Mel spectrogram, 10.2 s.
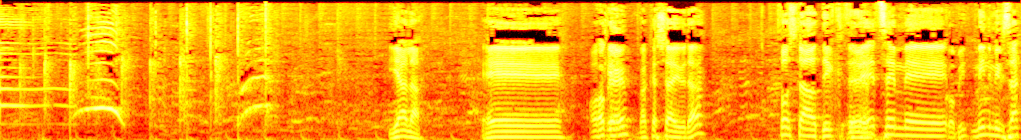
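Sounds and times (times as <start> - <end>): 
audience clapping: 0.0 - 2.9
speech: 3.9 - 10.2.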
